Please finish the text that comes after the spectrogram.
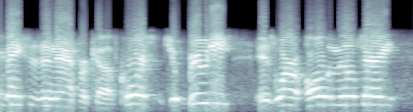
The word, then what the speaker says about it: Djibouti: tiny country and it's Djibouti it starts with the D but the D is silent like in Django but Djibouti I mean is this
